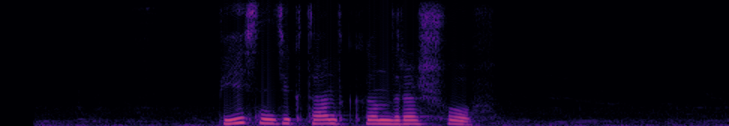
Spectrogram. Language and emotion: Russian, neutral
